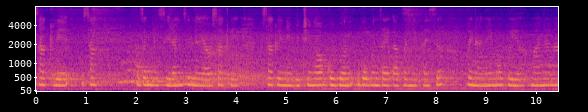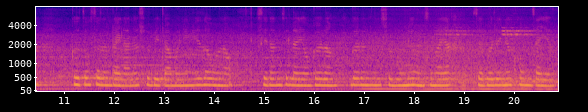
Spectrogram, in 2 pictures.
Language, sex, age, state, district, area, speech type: Bodo, female, 18-30, Assam, Chirang, rural, spontaneous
